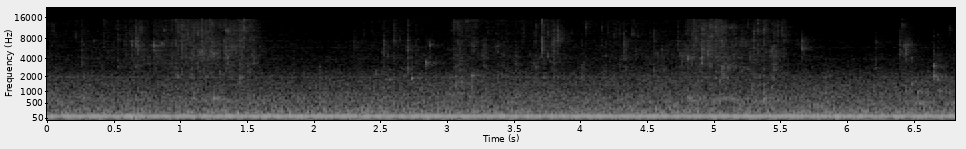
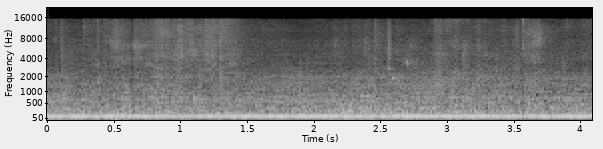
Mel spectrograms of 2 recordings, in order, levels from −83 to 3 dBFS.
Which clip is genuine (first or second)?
first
